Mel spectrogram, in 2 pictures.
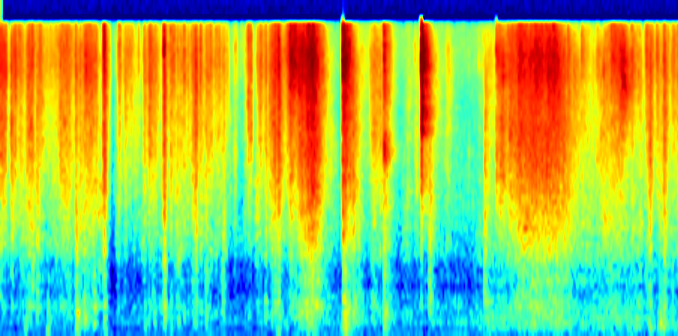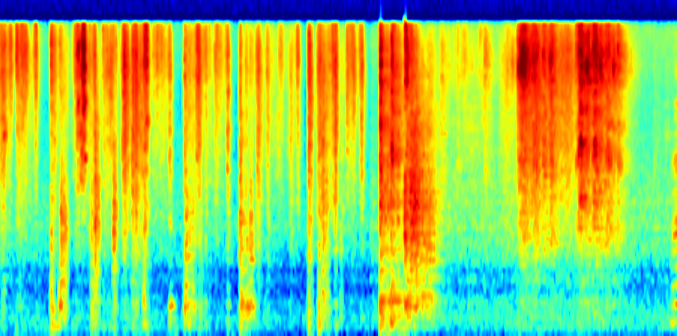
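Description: Plastic packaging being pulled off a new tumble dryer: crinkling and rustling film in several swells, mixed with scattered clicks and knocks.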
